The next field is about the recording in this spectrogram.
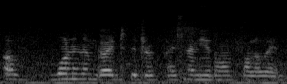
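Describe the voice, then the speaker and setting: A woman's voice: medium pitch, fairly even intonation, very fast. A young adult woman, a classmate giving casual feedback and asking questions. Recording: noisy room recording.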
